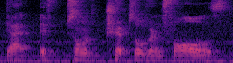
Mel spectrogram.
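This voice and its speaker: A man's voice: fairly low pitch, level tone, normal speed, warm tone, a little hiss or hum. A man co-hosting a podcast, chatting casually in a rambling way with lots of fillers and restarts. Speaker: podcast co-host. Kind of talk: casual chat. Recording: echoey room.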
